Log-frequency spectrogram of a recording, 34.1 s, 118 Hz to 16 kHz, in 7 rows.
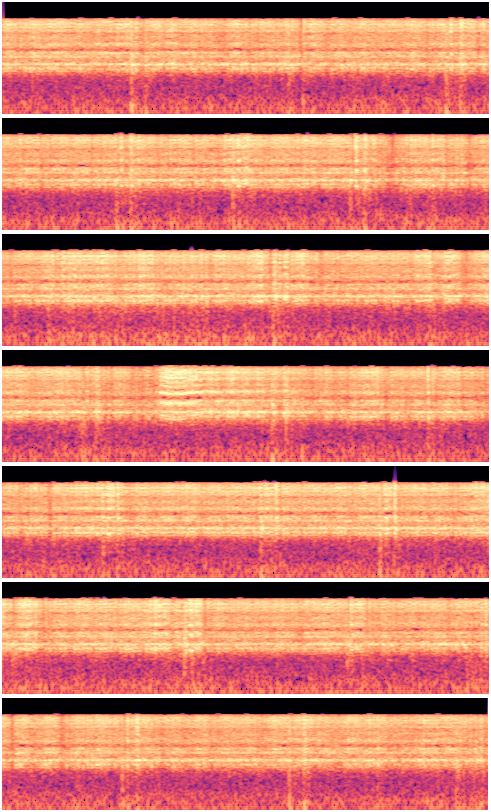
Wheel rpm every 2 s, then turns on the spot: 230, 230, 230, 230, 240, 230, 240, 230, 230, 230, 230, 240, 230, 230, 240, 230, 230.
none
